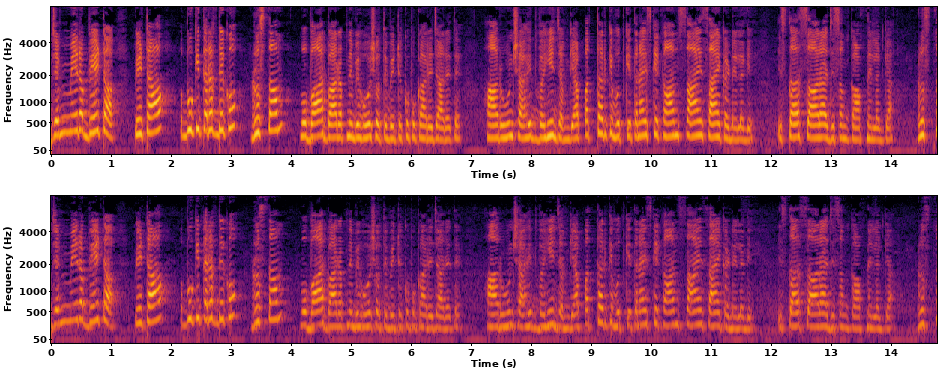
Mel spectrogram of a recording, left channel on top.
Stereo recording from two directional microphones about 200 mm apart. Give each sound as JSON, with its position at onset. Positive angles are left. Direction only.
{"t": 0.0, "sound": "a woman's voice", "side_deg": 40}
